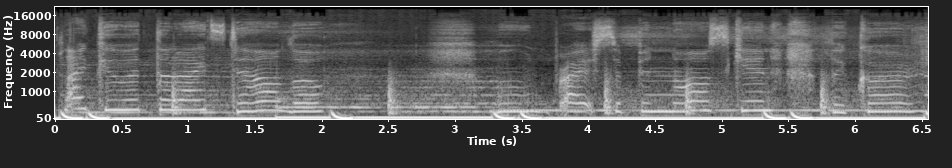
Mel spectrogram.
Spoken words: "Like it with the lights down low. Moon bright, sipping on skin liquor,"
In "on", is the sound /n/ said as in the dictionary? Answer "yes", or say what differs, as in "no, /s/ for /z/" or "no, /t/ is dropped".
no, /l/ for /n/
